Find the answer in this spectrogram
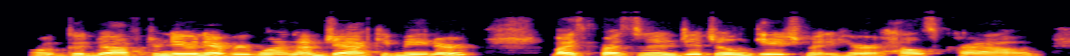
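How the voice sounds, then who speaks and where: Speech races along very fast. Its intonation is fairly even. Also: woman, fairly high pitch for a woman. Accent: slight Boston. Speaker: healthcare technology executive. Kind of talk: webinar presentation. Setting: online webinar.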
